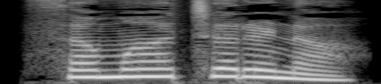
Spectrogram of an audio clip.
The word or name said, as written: ಸಮಾಚರಣ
